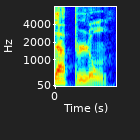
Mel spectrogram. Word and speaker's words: appelons: Nous appelons. Nous appelons. Okay, final s doesn't exist.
